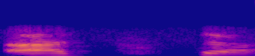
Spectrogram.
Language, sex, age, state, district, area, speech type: Bengali, female, 18-30, West Bengal, North 24 Parganas, urban, conversation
